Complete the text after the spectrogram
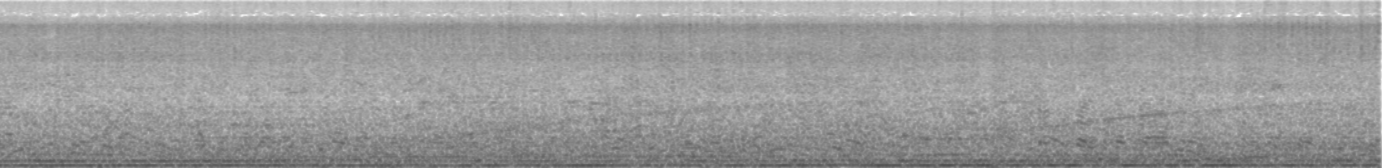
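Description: Armoured vehicle engines rumble loudly as they roll past.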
